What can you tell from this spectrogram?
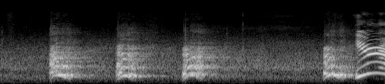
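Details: Rottweiler Multi CH Jero Vom Haus Nagy, excited while going for the ball: four short, harmonic barks roughly every two-thirds of a second, then a rising-and-falling high whine at the end.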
